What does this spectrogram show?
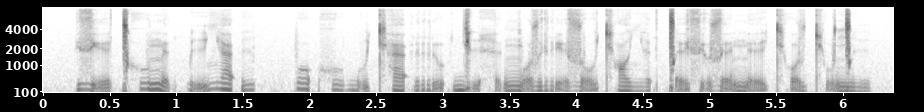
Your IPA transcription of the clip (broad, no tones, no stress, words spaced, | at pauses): zʲḛǀʰunḛ k͡pḭʎæʔi pːoʔxuɓṵcʰæʔ rʲṵʔ ɟḭhḛŋ͡mo̰zrʲḛ zo̰cʰɒʎeʔ ǀḛsʲṵzḛ nḛcʰo̰zcʰṵŋ͡ǀi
